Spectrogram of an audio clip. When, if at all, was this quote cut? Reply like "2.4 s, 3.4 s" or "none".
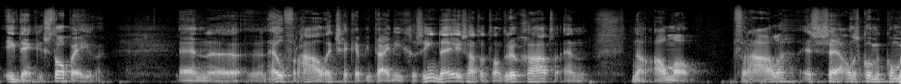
1.8 s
